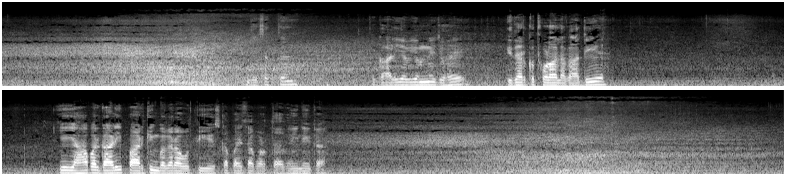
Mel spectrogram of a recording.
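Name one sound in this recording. Tyres hum steadily on the road as a car drives along.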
